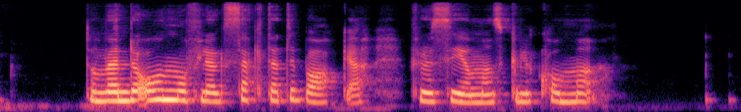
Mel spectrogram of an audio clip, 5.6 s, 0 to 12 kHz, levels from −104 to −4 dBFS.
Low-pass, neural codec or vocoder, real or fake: 10.8 kHz; autoencoder, 48 kHz, 128 numbers a frame, DAC-VAE, trained on Japanese speech; fake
